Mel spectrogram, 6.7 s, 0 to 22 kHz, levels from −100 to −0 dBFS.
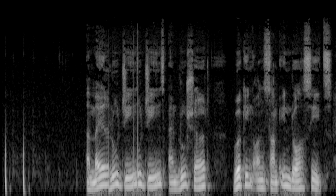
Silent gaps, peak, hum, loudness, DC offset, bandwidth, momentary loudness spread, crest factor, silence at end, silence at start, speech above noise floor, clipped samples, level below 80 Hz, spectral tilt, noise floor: none; -10 dBFS; none; -30 LUFS; under 0.1%; 14 kHz; 14 LU; 20 dB; 0.15 s; 0.1 s; 47 dB; under 0.1%; -64 dBFS; -6.5 dB/octave; -77 dBFS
